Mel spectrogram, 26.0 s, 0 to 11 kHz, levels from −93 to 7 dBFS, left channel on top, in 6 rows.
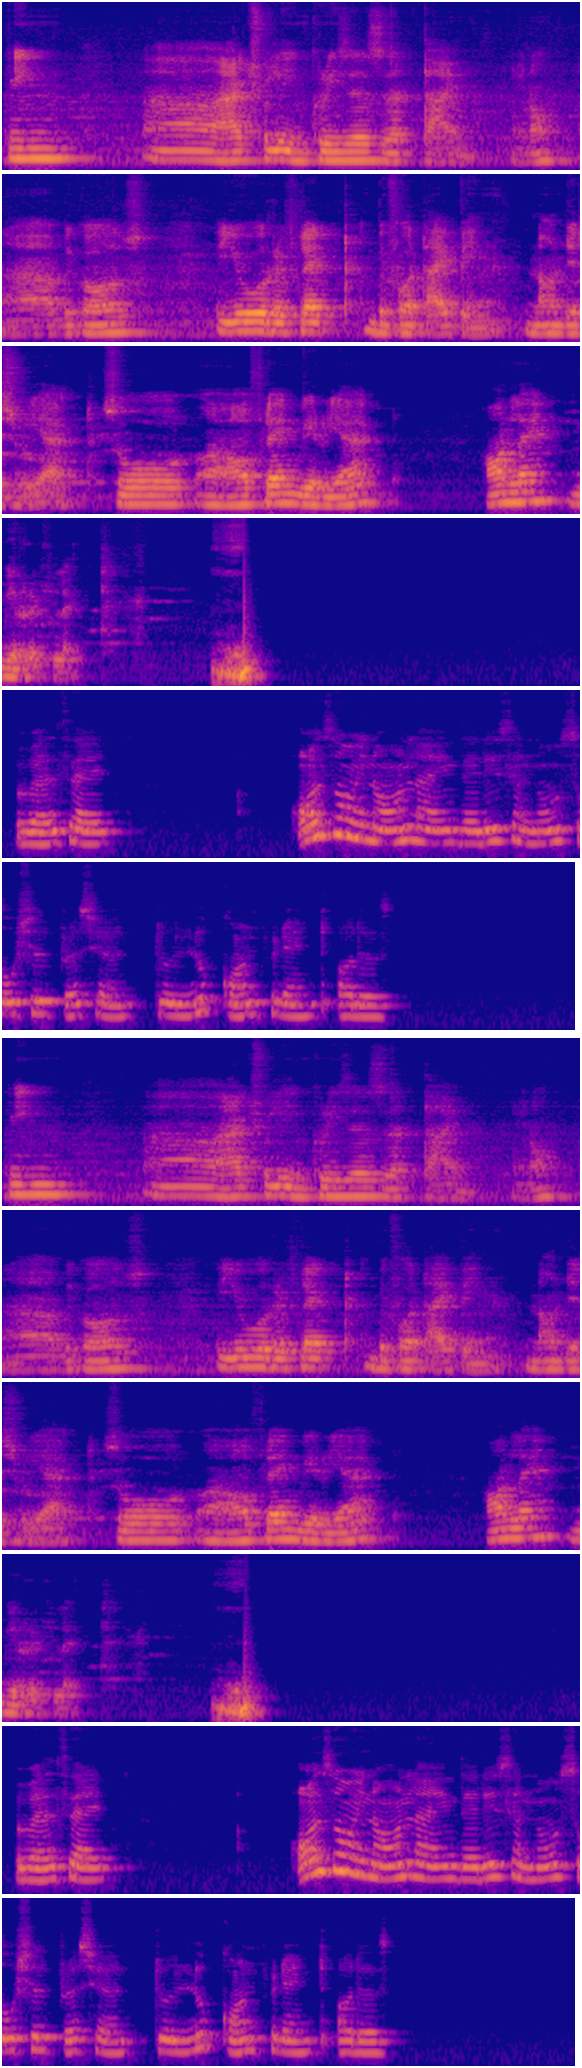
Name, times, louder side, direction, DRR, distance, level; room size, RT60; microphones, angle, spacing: voice 1, 0.0-11.6 12.3-13.9 14.6-14.9, left 5 dB, 85° left, 0.5 m, -32 dB
voice 2, 17.4-18.1 19.5-24.6, right 1 dB, 85° right, 0.7 m, -34 dB
2.8 x 2.0 x 2.5 m
head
